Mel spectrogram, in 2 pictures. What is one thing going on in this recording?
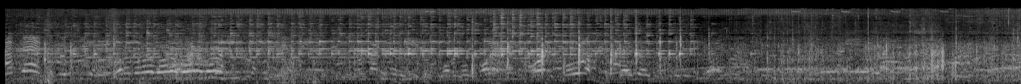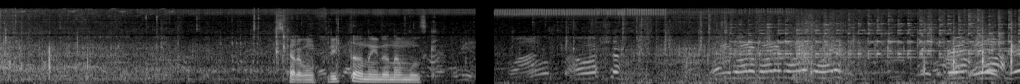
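Mountain bike tyres skid and crunch over loose dirt.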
